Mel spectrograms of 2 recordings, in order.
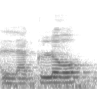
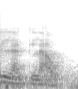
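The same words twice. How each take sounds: First: The name is pronounced in a French way. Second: The name is pronounced in a Catalan way. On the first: The speaker calls it wrong. "él no era Laclau porque su apellido no, no era de origen francés" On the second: The speaker calls it right. "él corregía, decía yo soy Laclau"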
